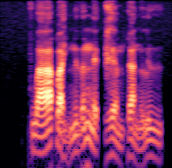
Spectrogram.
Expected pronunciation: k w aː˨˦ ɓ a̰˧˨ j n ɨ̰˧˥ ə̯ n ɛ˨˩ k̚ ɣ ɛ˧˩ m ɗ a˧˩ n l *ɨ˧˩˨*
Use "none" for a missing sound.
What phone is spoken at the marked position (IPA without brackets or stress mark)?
ɨ˨˩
